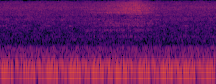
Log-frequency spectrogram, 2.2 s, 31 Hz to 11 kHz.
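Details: 2010–2014 5th-gen Chevrolet Camaro, idle with codes P0302/P0202: deep uneven lumpy stumbling pulse from a cylinder 2 misfire; injector circuit open code points to a failed cylinder 2 fuel injector, new spark plug didn't fix it.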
